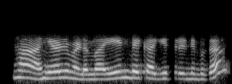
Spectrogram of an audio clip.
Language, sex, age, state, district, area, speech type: Kannada, female, 18-30, Karnataka, Belgaum, rural, conversation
